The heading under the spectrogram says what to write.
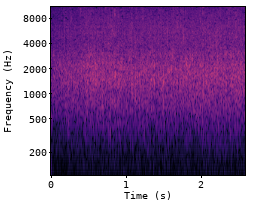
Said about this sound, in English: Applaud now, older people. Come on, come on.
